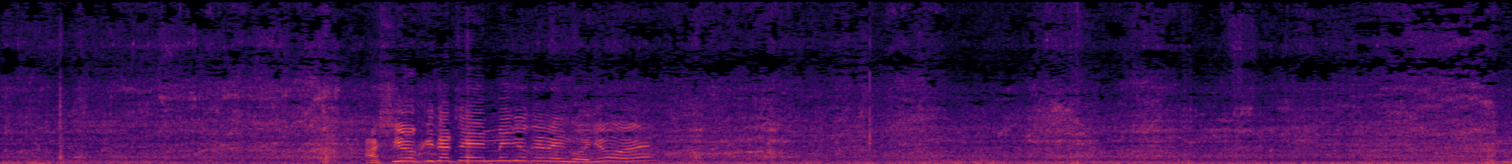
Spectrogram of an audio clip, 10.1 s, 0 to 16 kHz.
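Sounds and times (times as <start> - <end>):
rc buggy motors revving: 0.0 - 10.0.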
